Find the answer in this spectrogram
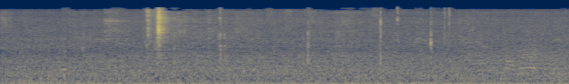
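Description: Street background sound with a steady low traffic rumble and a few faint clicks.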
